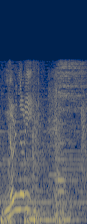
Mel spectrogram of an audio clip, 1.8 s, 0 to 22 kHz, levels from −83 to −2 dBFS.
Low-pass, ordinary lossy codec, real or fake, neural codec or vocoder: 7.2 kHz; none; real; none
